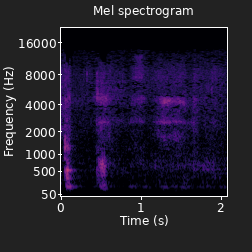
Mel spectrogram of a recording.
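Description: A baby being spoon-fed puree gives one short grunt about half a second in; otherwise the room is quiet.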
